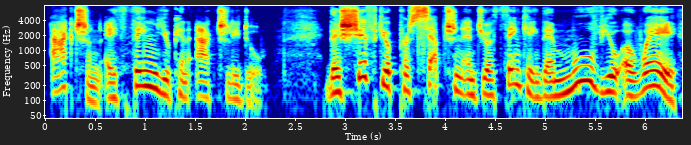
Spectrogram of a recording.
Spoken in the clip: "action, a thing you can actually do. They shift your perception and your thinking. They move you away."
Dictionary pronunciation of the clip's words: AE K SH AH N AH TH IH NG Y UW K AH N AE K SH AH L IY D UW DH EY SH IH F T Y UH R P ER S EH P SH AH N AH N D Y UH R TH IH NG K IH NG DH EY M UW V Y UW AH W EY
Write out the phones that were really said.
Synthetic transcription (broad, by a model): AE K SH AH N AH TH IH NG Y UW K AH N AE K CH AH L IY D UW DH EY SH IH F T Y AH R P ER S EH P SH AH N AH N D Y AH R TH IH NG K IH NG DH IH M UW V Y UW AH W EY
